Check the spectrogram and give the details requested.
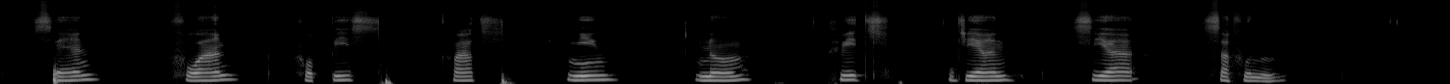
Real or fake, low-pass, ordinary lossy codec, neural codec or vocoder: fake; none; none; autoencoder, 48 kHz, 32 numbers a frame, DAC-VAE, trained on Japanese speech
